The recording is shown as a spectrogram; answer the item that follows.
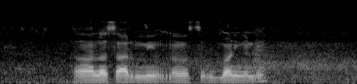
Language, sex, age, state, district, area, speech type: Telugu, male, 30-45, Telangana, Jangaon, rural, spontaneous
